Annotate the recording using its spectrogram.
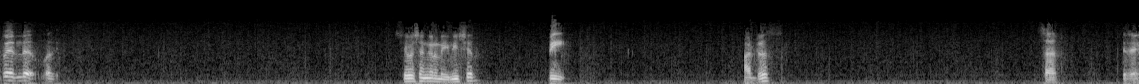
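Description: A man speaks in short, tense phrases, close by.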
